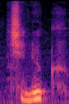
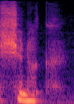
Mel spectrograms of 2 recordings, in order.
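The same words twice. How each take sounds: First: It begins with ch and has an oo vowel. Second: It begins with sh and has an uh vowel. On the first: "some people use a, ch, ... and some people use an oo" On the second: "pronounce this as an sh and this u as an uh"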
